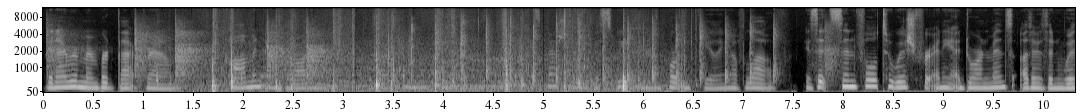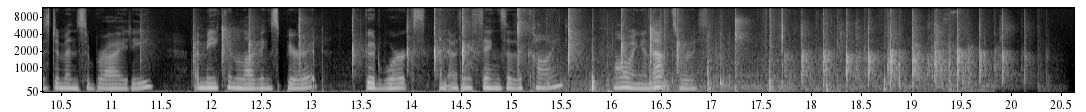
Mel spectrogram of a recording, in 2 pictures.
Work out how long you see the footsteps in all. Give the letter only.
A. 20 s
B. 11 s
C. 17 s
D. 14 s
B.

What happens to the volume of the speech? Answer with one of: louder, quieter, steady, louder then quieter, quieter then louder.
quieter then louder.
